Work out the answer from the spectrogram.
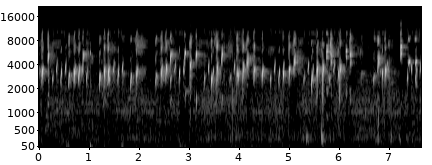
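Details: Goldfinch pouring out a dense, tinkling warble of rapid chirps, buzzy notes and little trills, phrases separated by tiny gaps of near silence.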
